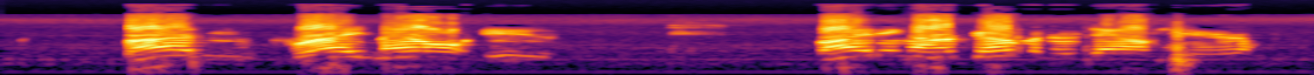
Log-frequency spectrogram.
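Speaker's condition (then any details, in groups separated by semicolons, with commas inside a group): Cerebral palsy; bedbound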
